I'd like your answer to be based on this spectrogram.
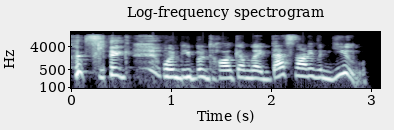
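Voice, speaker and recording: A woman's voice: on the high side, normal speed. A woman guest on a video call, talking reflectively and casually, with many fillers. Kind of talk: casual conversation on a live stream.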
